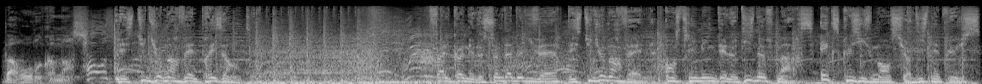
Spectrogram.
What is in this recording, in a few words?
movie trailer vo warm dynamic upbeat; disney; falcon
